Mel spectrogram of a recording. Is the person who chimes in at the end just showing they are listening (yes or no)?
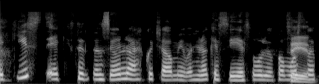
no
